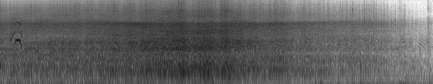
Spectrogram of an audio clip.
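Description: Wheeled grass sled rolling down a grassy slope: a steady rushing, rattling noise that grows louder toward the middle as it passes and fades away over the last couple of seconds. Near the start a short high-pitched cry.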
